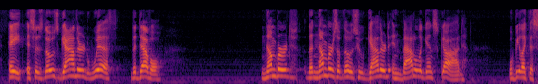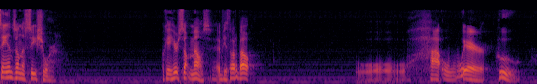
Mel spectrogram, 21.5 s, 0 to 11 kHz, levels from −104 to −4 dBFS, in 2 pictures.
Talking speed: 105 wpm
